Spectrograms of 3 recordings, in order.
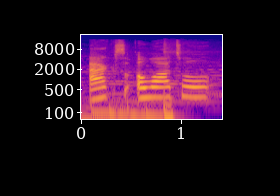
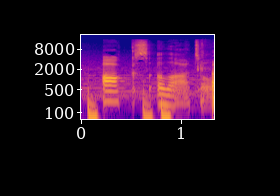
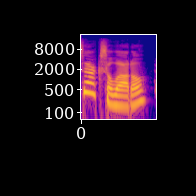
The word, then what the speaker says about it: axolotl: In English, it's commonly pronounced axolotl and oxolotl. – Oh, it's axolotl.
